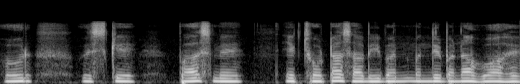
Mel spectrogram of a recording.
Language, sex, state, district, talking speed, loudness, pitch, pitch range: Hindi, male, Uttar Pradesh, Saharanpur, 150 wpm, -15 LUFS, 140 Hz, 140-145 Hz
